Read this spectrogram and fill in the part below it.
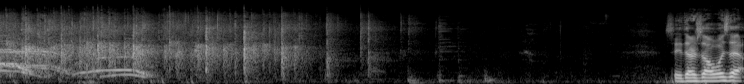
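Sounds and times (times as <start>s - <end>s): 
whoops and cheers: 0.0s - 1.8s
crowd applause: 0.0s - 3.8s
speech: 6.7s - 7.4s.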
